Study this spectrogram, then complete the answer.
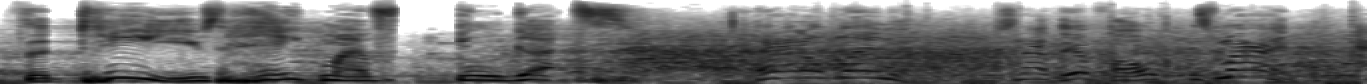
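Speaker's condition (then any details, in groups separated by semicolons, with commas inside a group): No condition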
